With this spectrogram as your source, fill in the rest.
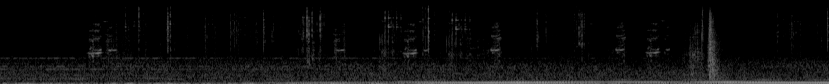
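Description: A metal lock pick scrapes and clicks inside a lock.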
